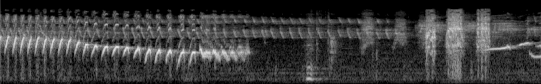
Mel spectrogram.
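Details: White-rumped shama, fighter type: a fast even trill of about two dozen notes, sliding slowly down, then softer chatter and sharp clicking bursts followed by a thin rising whistle.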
